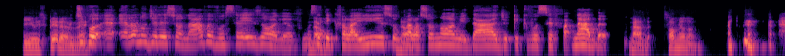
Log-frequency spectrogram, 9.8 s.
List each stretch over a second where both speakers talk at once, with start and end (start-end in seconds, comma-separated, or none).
none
